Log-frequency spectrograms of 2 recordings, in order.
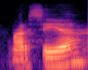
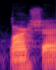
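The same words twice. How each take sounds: First: "Marcia" with an S sound, MAR-see-uh. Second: "Marcia" said like Marsha, ending in shuh. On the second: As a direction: say "Marcia" in two syllables, MAR-shuh. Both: Shown as a demonstration. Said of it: "help me with the pronunciation".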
